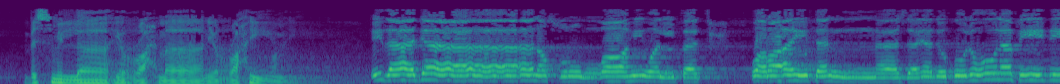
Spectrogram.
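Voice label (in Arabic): النصر, تلاوة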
